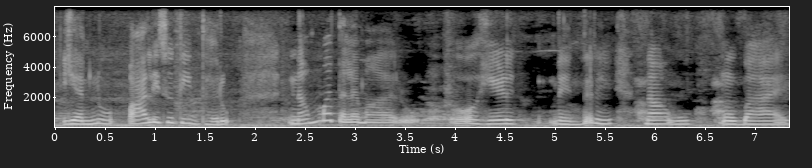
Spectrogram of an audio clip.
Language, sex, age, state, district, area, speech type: Kannada, female, 18-30, Karnataka, Chamarajanagar, rural, spontaneous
